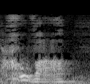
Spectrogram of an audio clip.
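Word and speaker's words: Hova (חוה): Isha means woman, and he renamed her Eve, which is pronounced Hova, which means the mother of all living.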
